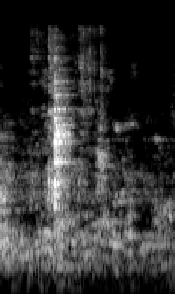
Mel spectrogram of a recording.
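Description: Restaurant dishes and cutlery clinking in the background, with one brief sharp clink a little under a second in and a fainter one later.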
